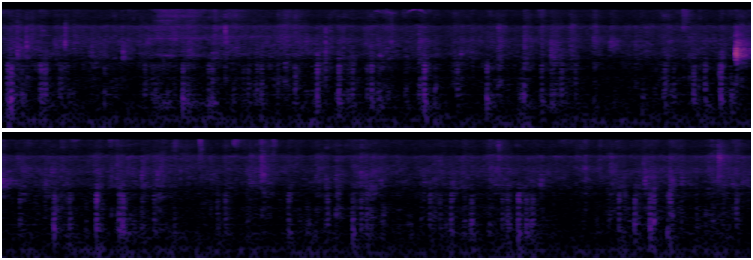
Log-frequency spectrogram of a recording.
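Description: Faint rain pattering, with many small irregular drips and ticks and one sharper tick about halfway through.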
